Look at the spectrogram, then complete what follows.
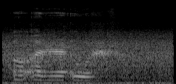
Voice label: laughing, パラオ語; 笑っている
